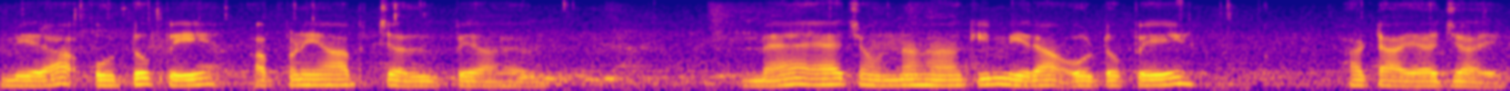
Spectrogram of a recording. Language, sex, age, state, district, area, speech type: Punjabi, male, 18-30, Punjab, Gurdaspur, urban, spontaneous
